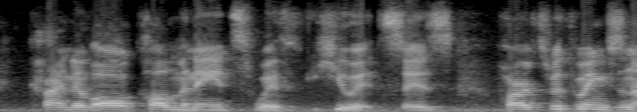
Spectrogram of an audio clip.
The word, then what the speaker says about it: HWWETS: It's hashtag HWWETS, and I pronounce it Hewitt's.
